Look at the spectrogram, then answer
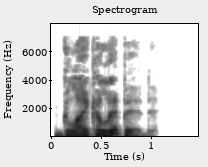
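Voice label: "glycolipid", English, British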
